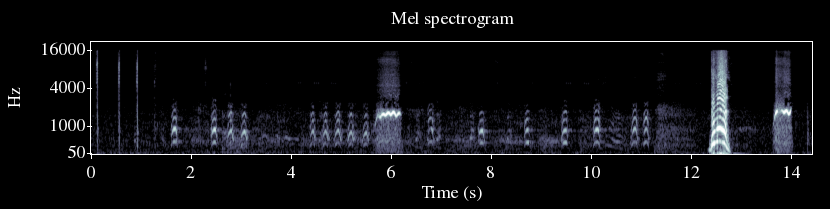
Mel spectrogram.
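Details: Kangal shepherd dog named Zalim, stranded on rocks, gives short, high, arched whimpering yelps in irregular runs, then one loud harsh bark-like burst; a person's steady whistles call to it twice.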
